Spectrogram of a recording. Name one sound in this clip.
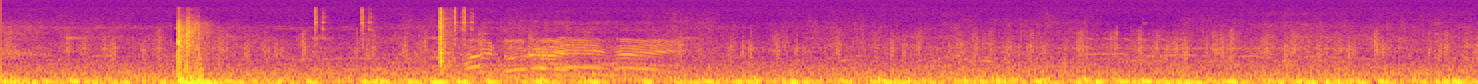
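Muskets fire in rapid crackling volleys.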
